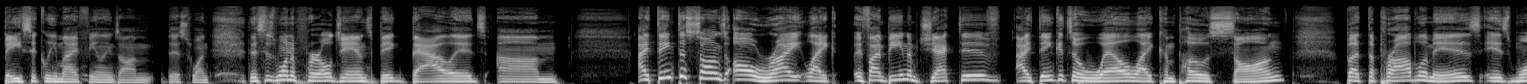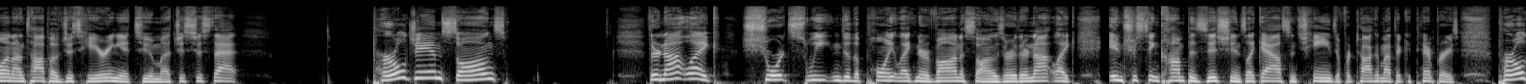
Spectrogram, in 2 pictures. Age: 20-39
